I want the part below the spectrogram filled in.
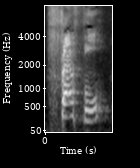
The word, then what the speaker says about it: Pfeffel: The P is fucking silent. So technically, his name is Alexander Boris the Pfeffel.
